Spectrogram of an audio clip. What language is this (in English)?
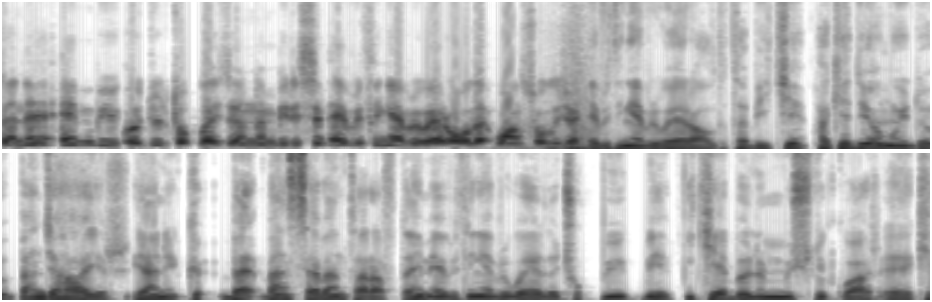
Turkish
